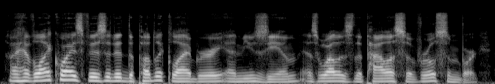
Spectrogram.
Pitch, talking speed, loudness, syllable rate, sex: 145 Hz, 195 wpm, -17 LUFS, 6.3 syllables/s, male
